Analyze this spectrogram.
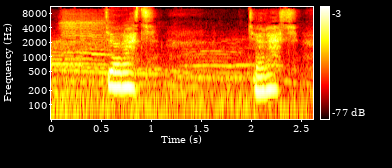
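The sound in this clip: Lambs bleat in two short, wavering cries about one and a half seconds apart, over a low, steady background.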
